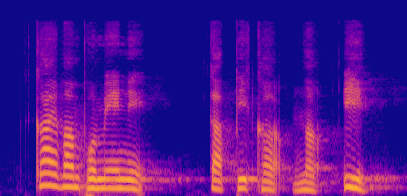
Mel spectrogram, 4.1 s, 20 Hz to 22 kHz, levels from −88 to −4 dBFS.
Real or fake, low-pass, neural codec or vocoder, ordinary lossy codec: fake; 14.4 kHz; codec, 44.1 kHz, 2.6 kbps, DAC; MP3, 96 kbps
